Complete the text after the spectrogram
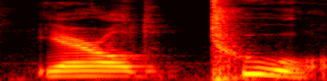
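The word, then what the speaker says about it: Jarl Kulle: The lead performance here by Yarl Kool, if I'm pronouncing that correctly, whom we saw previously in The Devil. – Proper pronunciation is Yarl Tool.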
